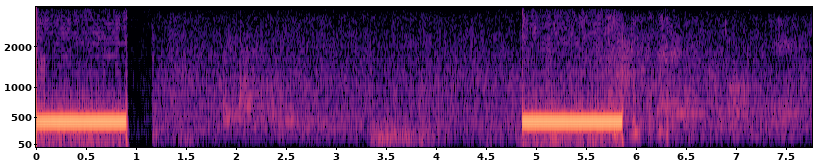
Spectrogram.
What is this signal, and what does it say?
Ringback tone (Europe, 425 Hz), with speech.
